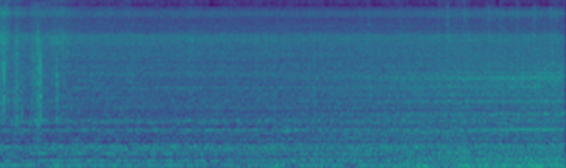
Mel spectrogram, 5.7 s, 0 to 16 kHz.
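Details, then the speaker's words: Blower motor starting on a 1990s 90-plus Rheem gas furnace, about 30 years old, on a wood platform; deep rumble with uneven low throb and rattle heard in ductwork. Brackets previously tightened for loose screws, now more play: blower vibration. "oh yeah definitely a a rattle it's not terrible but I bet they're hearing that's what they're saying is they're hearing it up in the duck work it's definitely got some vibration"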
